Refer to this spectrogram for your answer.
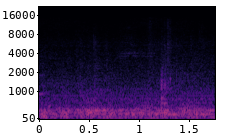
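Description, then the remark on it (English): Steady low rumble of a moving passenger train heard from inside, a continuous droning hum with faint rattling above it, fairly quiet and unbroken, with no voices. “It's so nice being on a train.”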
